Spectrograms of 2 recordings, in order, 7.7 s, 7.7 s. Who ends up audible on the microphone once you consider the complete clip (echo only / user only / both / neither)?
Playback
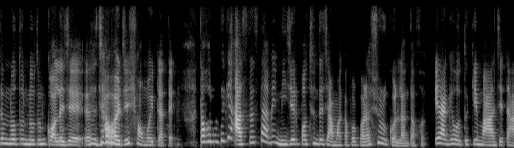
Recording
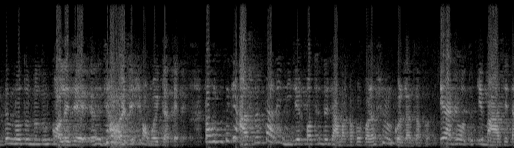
echo only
